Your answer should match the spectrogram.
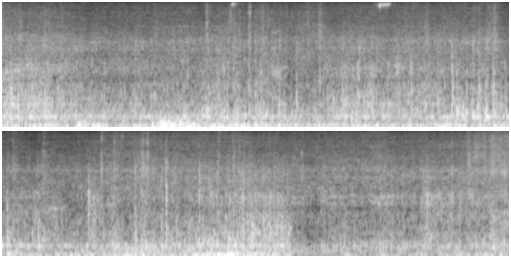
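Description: Mountain bike riding fast down a dirt singletrack, heard from a camera on the bike: a steady rumble of tyres on dirt, with the bike rattling and clicking over bumps. It gets a little quieter about eight seconds in.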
